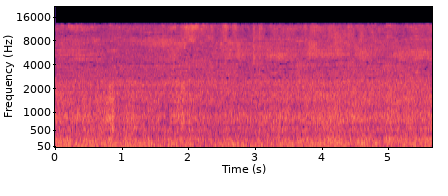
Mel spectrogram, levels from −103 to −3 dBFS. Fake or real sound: real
